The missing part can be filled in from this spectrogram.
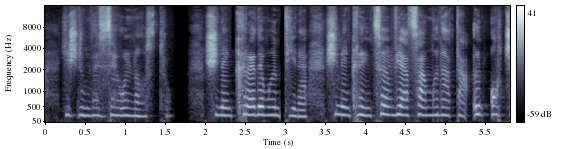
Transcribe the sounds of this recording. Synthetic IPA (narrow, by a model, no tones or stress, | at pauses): jeʃd̪umne̞ze̞ulno̞st̪ɾu | ʃine̞ɨŋkɾe̞d̪e̞mɨnt̪ineʃine̞ɨŋkɾe̞d̪int̪səmvjat̪samɨnat̪aʔɨno̞rt͡ʃ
